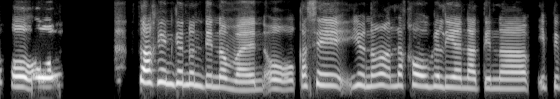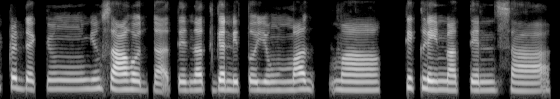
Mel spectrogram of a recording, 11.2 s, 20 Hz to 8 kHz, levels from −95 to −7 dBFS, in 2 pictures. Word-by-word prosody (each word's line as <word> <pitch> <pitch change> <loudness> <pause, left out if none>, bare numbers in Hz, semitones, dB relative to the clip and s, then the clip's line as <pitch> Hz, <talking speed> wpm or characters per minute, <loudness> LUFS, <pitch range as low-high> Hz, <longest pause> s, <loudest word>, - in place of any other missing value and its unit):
Oo, 270 -1 +9 0.9
sa 400 -3 +10
akin 405 -1 +4
ganon 350 -3 +2
din 305 -2 -2
naman. 215 -5 +1
Oo, 230 -1 -2
kasi 315 -1 0
'yun 320 -2 -1
'no, 320 +2 +1
nakaugalian 300 -4 +1
natin 250 0 -2
na 240 -1 +1
ipi-predict 265 -5 -6
'yung 230 0 -9
'yung 245 +1 -7
sahod 225 -2 +2
natin 210 +2 -6
at 215 0 -1
ganito 215 0 -2
'yung 210 0 -6 0.2
mag 225 +1 -1 0.2
maki-claim 215 +2 -3
natin 205 0 -5
sa 195 -2 -5
240 Hz, 135 wpm, -24 LUFS, 215-285 Hz, 0.9 s, sa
